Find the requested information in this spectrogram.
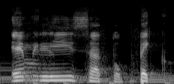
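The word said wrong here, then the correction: Emil Zátopek: Se llama Emil Satopec, como dices tú.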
